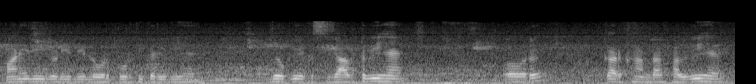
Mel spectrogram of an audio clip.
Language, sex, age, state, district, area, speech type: Punjabi, male, 30-45, Punjab, Gurdaspur, urban, spontaneous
